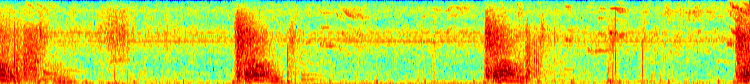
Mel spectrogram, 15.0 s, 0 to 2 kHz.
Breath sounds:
Inhalation: 0.00-0.95 s, 4.68-5.66 s, 9.68-10.48 s, 14.72-15.00 s
Exhalation: 0.95-1.71 s, 5.66-6.57 s, 10.48-11.54 s
Wheeze: 0.95-1.71 s, 5.66-6.57 s, 11.22-11.56 s
Rhonchi: 0.00-0.95 s, 4.68-5.66 s, 9.68-10.48 s, 14.72-15.00 s
Crackles: 10.48-10.94 s

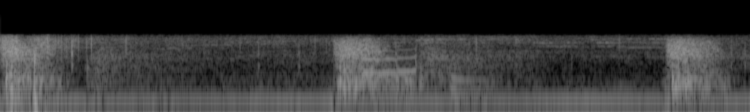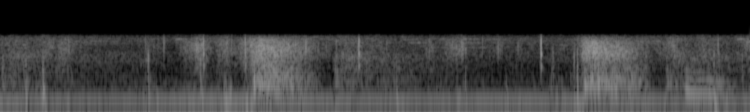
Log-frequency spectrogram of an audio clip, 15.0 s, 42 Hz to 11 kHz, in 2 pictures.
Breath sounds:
Inhalation: 3.28-4.20 s, 6.64-7.46 s, 10.00-10.82 s, 13.26-14.08 s
Exhalation: 0.00-0.69 s, 4.42-5.18 s, 14.27-15.00 s
Wheeze: 3.28-4.20 s
Rhonchi: 4.42-5.18 s, 14.27-15.00 s

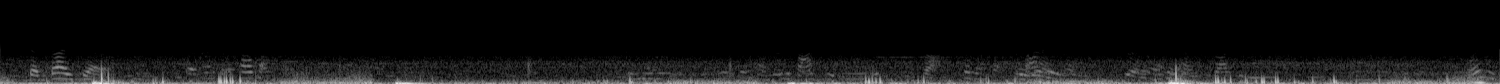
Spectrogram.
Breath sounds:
Inhalation: 2.74-3.73 s, 6.64-7.63 s, 10.18-11.39 s

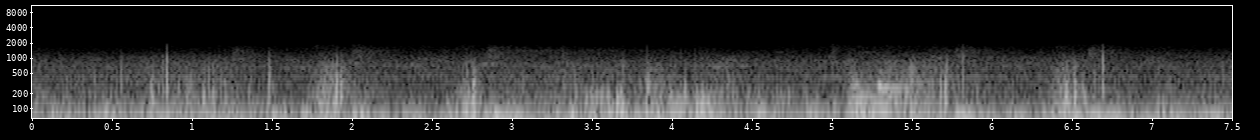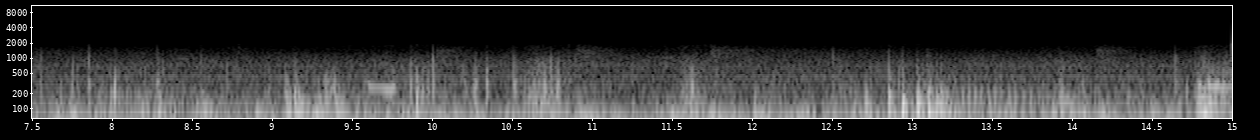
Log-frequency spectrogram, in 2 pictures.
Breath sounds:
Wheeze: 5.05-5.59 s, 9.59-9.87 s

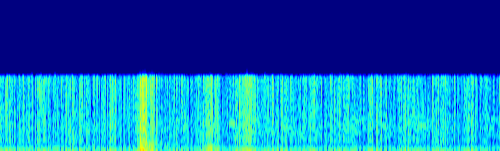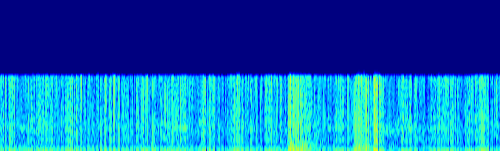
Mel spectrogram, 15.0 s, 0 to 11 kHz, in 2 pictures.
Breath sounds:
Inhalation: 1.97-3.00 s, 11.81-12.79 s
Exhalation: 3.07-3.95 s, 12.79-13.54 s

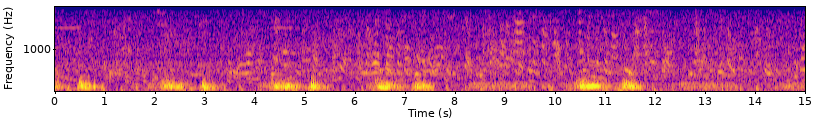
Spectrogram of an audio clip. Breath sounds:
Inhalation: 2.10-2.65 s, 4.37-4.93 s, 6.49-6.99 s, 10.57-11.07 s
Exhalation: 2.92-3.47 s, 5.05-5.55 s, 7.14-7.65 s, 11.35-11.86 s
Crackles: 2.10-2.65 s, 2.92-3.47 s, 4.37-4.93 s, 5.05-5.55 s, 6.50-7.01 s, 7.14-7.65 s, 10.57-11.07 s, 11.35-11.86 s

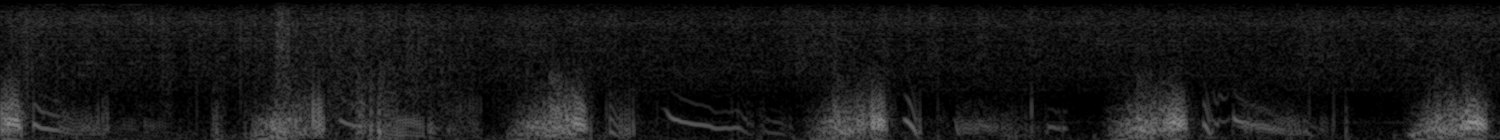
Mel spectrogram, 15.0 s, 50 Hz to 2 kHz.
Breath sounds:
Inhalation: 2.41-3.27 s, 5.05-5.90 s, 8.08-8.94 s, 11.12-11.97 s, 14.19-15.00 s
Wheeze: 0.23-1.11 s, 3.26-4.57 s, 6.57-7.96 s, 9.49-10.79 s, 11.97-13.27 s
Crackles: 2.41-3.27 s, 5.05-5.90 s, 8.08-8.94 s, 11.12-11.97 s, 14.19-15.00 s

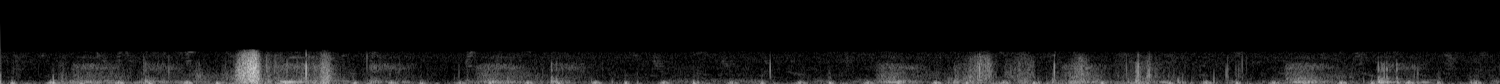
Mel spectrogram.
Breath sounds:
Inhalation: 0.46-1.32 s, 2.53-3.29 s, 4.49-5.43 s, 8.70-9.52 s, 10.53-11.33 s, 12.84-13.80 s
Exhalation: 1.39-2.25 s, 3.32-4.35 s, 5.46-6.39 s, 9.49-10.40 s, 11.34-12.47 s, 13.77-14.72 s
Crackles: 2.53-3.29 s, 5.46-6.39 s, 9.49-10.40 s, 11.34-12.47 s, 13.77-14.72 s

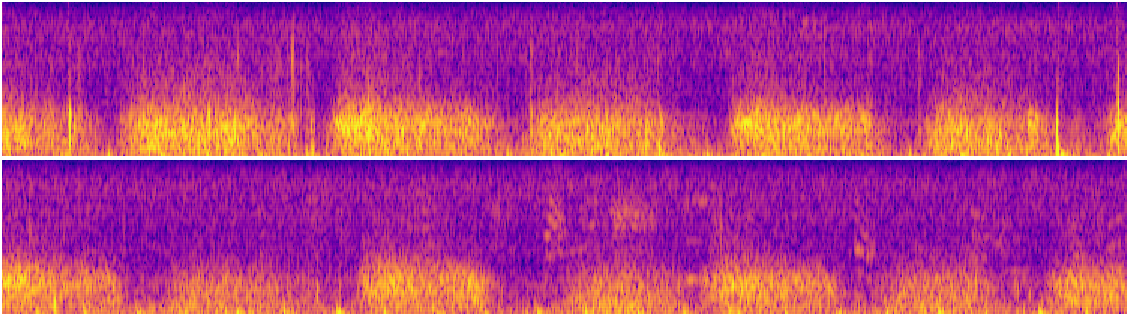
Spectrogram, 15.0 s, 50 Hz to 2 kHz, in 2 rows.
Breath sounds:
Inhalation: 0.70-2.06 s, 3.40-4.66 s, 6.05-7.23 s, 8.55-9.73 s, 11.13-12.17 s, 13.28-14.32 s
Exhalation: 0.00-0.60 s, 2.12-3.38 s, 4.77-5.95 s, 7.27-8.45 s, 9.77-10.93 s, 12.18-13.21 s, 14.42-15.00 s

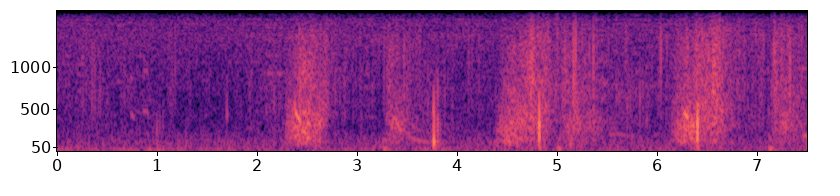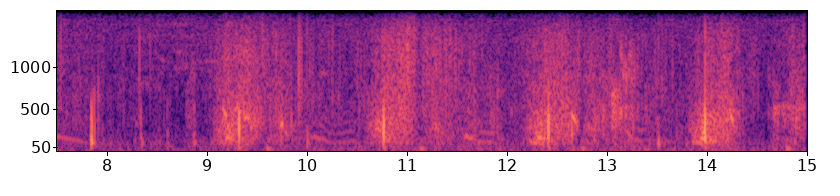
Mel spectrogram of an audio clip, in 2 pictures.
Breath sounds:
Inhalation: 2.18-2.77 s, 4.34-4.93 s, 6.17-6.76 s, 9.07-9.60 s, 10.64-11.21 s, 12.22-12.79 s, 13.89-14.46 s
Exhalation: 3.26-3.85 s, 4.97-5.56 s, 7.17-7.91 s, 9.60-10.13 s, 11.20-12.05 s, 12.85-13.70 s
Wheeze: 2.26-2.71 s, 3.26-3.85 s, 5.46-5.88 s, 7.46-7.91 s, 9.07-9.60 s, 9.66-9.96 s, 11.55-12.11 s, 12.62-12.85 s, 14.23-14.46 s

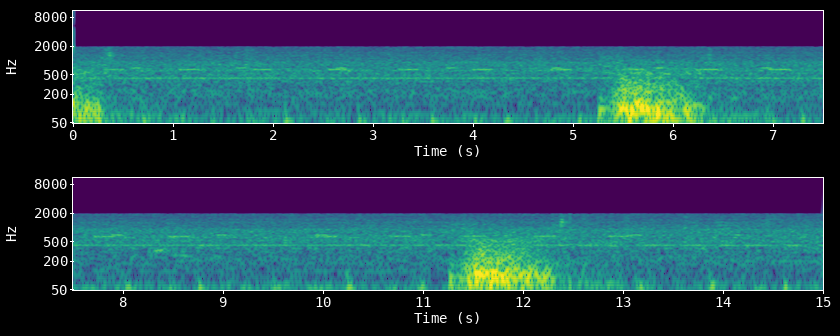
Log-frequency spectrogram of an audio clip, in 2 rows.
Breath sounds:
Inhalation: 5.20-6.70 s, 11.12-12.62 s

